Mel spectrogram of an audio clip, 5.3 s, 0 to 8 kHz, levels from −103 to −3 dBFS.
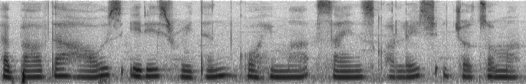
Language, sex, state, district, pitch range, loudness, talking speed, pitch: English, female, Nagaland, Kohima, 175-195 Hz, -22 LUFS, 115 wpm, 180 Hz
